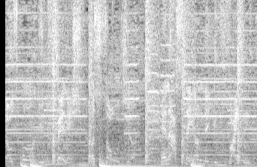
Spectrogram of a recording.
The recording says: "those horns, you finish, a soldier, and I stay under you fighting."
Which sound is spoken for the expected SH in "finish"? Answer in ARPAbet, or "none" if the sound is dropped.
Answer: SH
